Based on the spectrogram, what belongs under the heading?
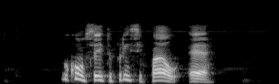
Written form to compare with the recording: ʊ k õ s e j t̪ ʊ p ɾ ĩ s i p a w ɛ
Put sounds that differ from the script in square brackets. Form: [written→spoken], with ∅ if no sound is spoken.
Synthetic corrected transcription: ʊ k õ s e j t̪ ʊ p ɾ ĩ s i p a w ɛ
